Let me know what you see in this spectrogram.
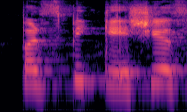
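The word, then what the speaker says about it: perspicacious: Bag, purse वाला purse, इसका pronunciation इस तरह से होता है, वो पर्स नहीं होता है। तो पर्स, पी के सी यस, पर्सपिकेशियस, पर्सपिकेशियस, पर्सपिकेशियस।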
